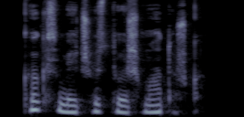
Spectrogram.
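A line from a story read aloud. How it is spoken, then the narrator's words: Quiet question. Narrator (Russian): тихо спросил Рыч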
